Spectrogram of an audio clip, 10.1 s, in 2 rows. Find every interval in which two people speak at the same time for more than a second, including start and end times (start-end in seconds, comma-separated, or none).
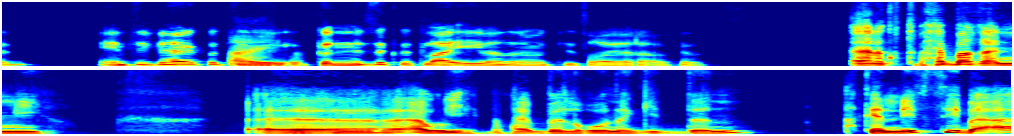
none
